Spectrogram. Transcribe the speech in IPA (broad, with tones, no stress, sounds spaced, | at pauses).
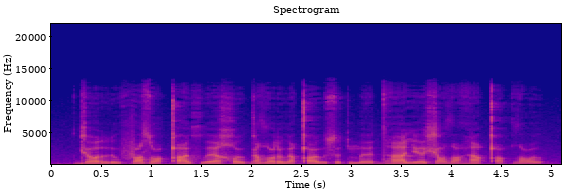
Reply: ɡʲ ɔː˨˦ r u˨ f ɯ˦ zˤ u˧ qʼ əː˧ xʷ əː˨˦ χ u˧ ɡ ə˦ ðˤ u˦ ɾ uː˧ ə̯ qʼ uː˧ s u˧ t m əː˨ dʱ a˦ lʲ əː˦ xʲ ɔ˨ ðˤ ɯ˧ ɦ a˦ qʼ o˨ q ðˤ o˦˨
